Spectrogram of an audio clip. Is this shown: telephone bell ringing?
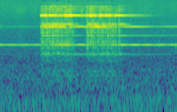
yes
